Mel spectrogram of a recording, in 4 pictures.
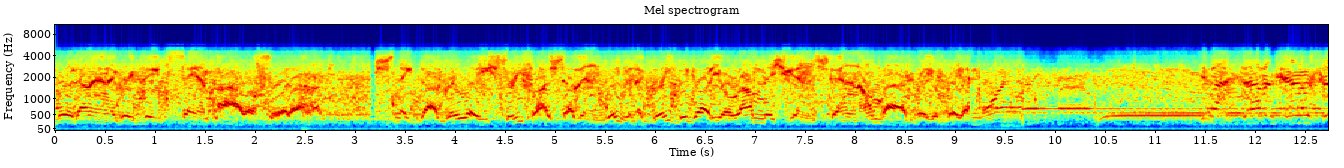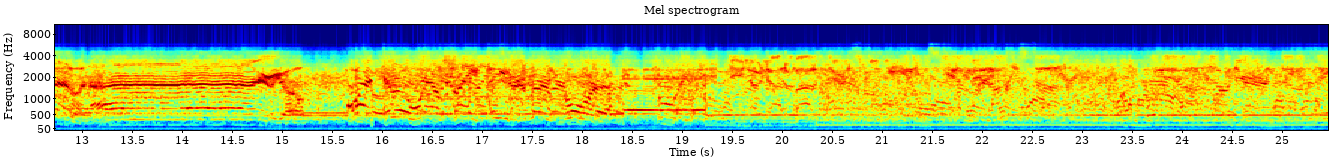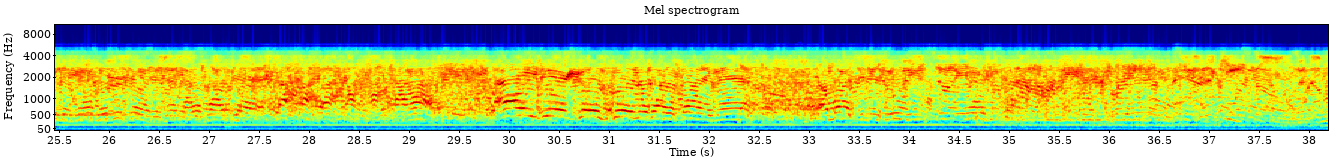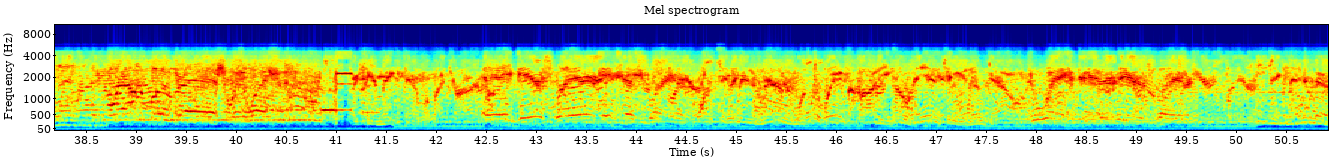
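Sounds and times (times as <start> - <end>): garbled radio voices: 0.0 - 50.9
steady radio whistle tones: 0.0 - 50.9.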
